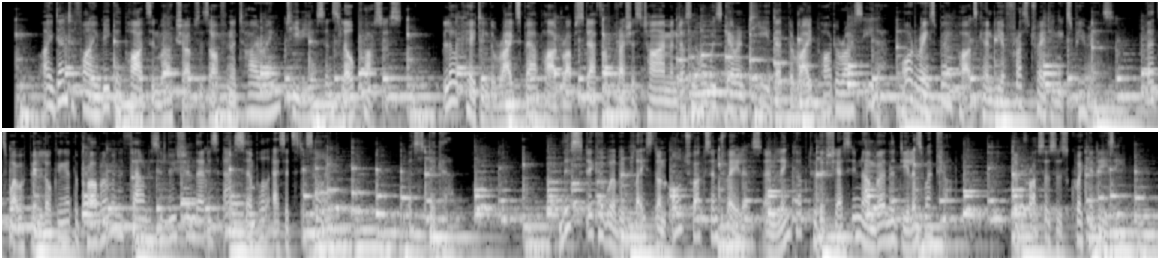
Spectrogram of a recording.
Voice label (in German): Produkt Video Englisch Ton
